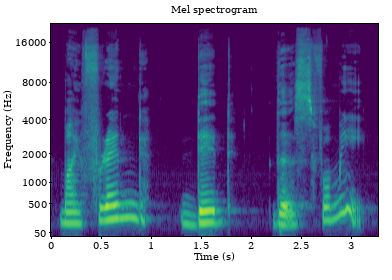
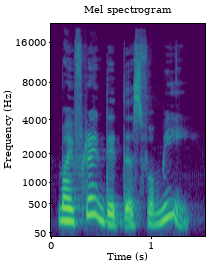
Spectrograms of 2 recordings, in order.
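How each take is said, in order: First: Each word is separate, with the d of friend pronounced. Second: Friend and did blend together, dropping the d of friend. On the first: The speaker calls it wrong. "we would hardly say" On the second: The speaker calls it right. "compress friend and did and together make it sound as one word"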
